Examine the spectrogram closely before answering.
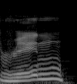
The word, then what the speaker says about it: Ren: It's Ren. It's very easy to say. It's only one syllable.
